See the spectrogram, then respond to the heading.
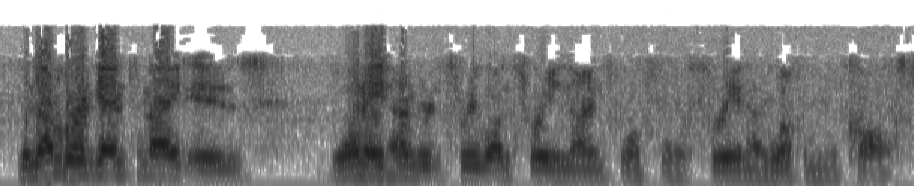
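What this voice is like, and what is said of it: Tired, worn-out, dragging voice. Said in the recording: “I sound a little tired tonight ... my voice sounds like it's gone ... if I sound like I'm dragging, I am”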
